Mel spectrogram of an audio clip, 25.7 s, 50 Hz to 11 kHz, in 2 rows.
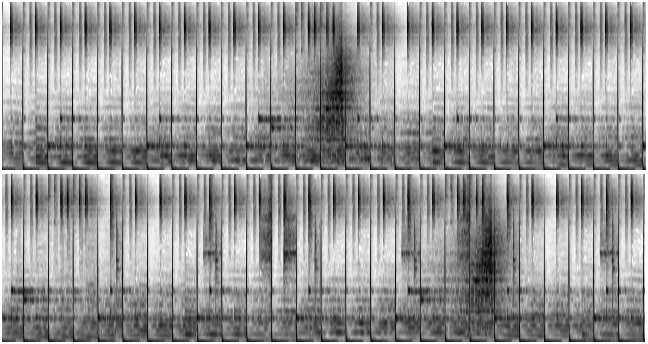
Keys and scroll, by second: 7.3 space, 13.8 space, 16.4 space, 18.2 v.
